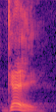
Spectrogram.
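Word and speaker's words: gay (γῆ): In the original language, the word for world or earth, not world, but earth, is a two-letter word, gamma, eta. It's pronounced gay. Gay, that's the earth.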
